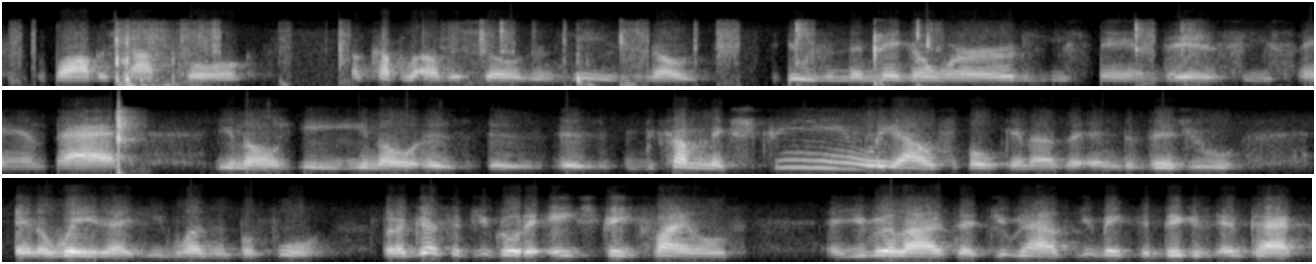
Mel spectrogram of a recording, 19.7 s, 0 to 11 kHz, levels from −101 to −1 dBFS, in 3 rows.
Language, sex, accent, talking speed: English, male, American, 185 wpm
